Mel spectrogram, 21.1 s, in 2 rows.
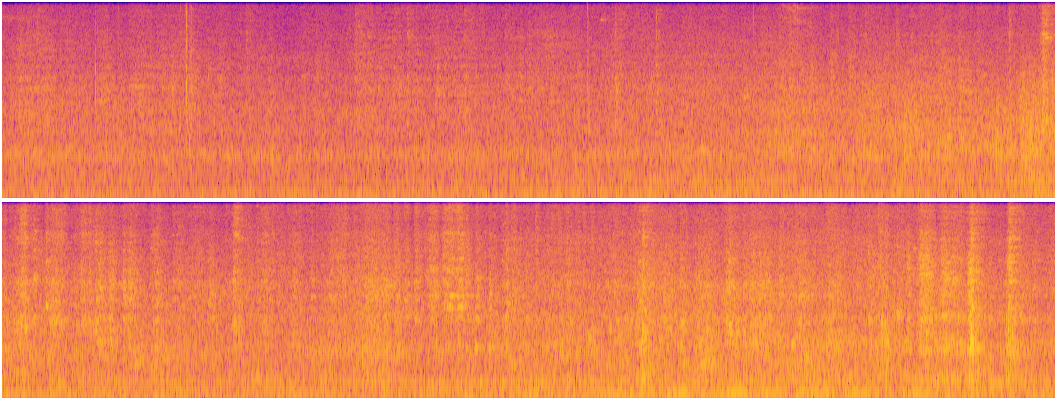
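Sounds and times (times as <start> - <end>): low rumble of train: 0.0 - 21.0
wheels knocking over rail joints: 3.5 - 21.0.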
